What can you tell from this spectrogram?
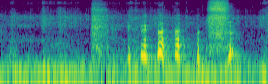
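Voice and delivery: soft, high giggling laugh. Real, not acted. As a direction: crack up quietly at your own joke. Laughs at own coworker joke.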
